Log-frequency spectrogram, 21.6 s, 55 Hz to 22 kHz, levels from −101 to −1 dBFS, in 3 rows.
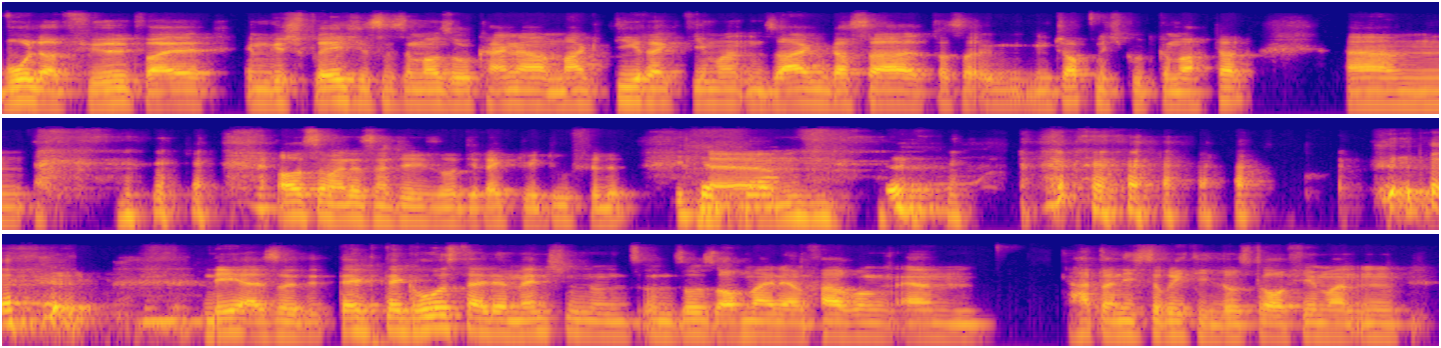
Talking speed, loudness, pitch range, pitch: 160 wpm, -19 LUFS, 95-115 Hz, 105 Hz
